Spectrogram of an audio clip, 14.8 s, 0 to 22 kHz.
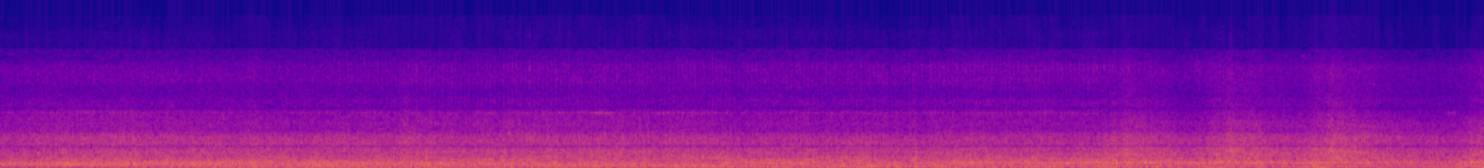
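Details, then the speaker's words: Low-km 2004 Mexican VW Beetle Ultima Edicion, air-cooled, Digifant ECU, factory immobilizer removed, unused for a couple of years and needing a tune-up. Steady, even idle with constant clatter and no misses or knocks; runs normally. "And so what I'm gonna do, I'm gonna start it and we'll listen to it run and look at the temperature and all that stuff."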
